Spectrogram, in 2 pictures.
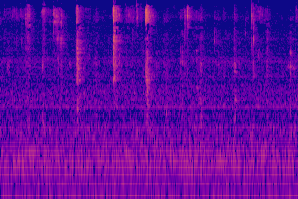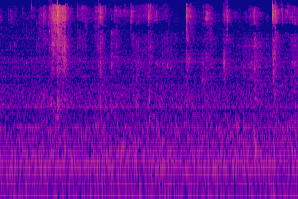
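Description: A person chewing waffle fries close to the microphone: soft, low-level mouth sounds with a few faint crunches and clicks scattered through.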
